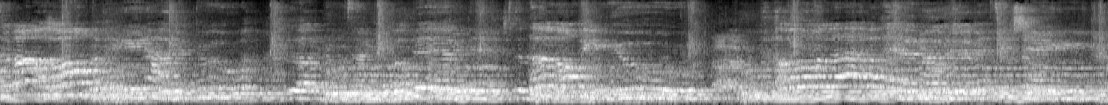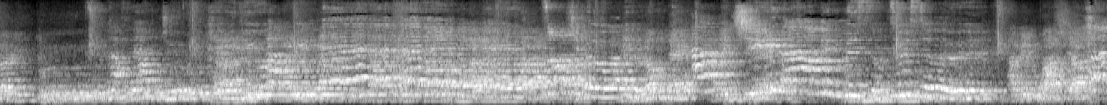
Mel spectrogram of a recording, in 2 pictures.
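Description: A cappella group singing a gospel song: a female lead voice over full backing harmonies from the group, with a steady percussive beat and no instruments.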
